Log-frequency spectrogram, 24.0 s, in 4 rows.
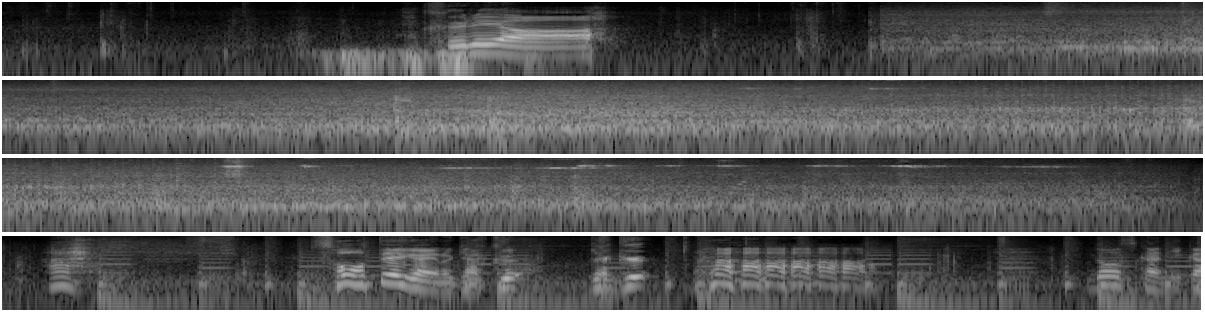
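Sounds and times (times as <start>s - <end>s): diesel railcar passing: 4.4s - 18.0s
thin high squeals: 9.6s - 10.8s, 13.0s - 17.9s.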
